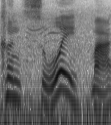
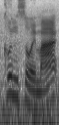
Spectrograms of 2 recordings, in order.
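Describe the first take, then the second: First: The middle word is said as two syllables. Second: The middle word is said as one syllable. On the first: You are very unlucky. "kind of like two syllables like sui instead of soy" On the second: You are very beautiful. "say it essentially with one syllable"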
